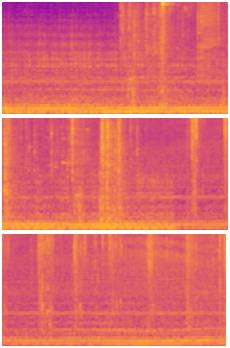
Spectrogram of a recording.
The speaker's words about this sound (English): Wow, what's happening here? Everything is getting dug up. There's a tractor ploughing up and down, and there's somebody over there digging with a spade.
